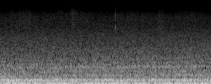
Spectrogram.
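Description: A steady low rumble with a faint hiss above it, with no distinct events.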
